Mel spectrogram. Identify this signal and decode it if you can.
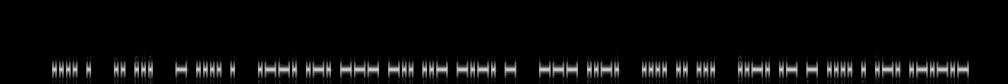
Morse code, heard as a keyed tone, about 34 wpm, 700 Hz. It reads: HE IS THE PRODUCT OF HIS FATHER.
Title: Sentences from Top 1000 Words - Review Part 2 - 35wpm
